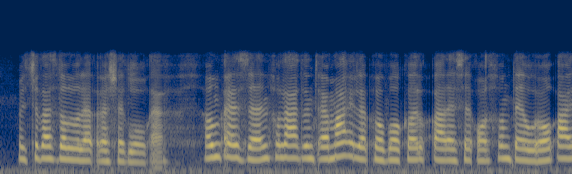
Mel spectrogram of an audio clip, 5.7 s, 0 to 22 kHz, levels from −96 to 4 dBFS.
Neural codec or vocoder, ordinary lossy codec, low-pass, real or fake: autoencoder, 22.05 kHz, a latent of 192 numbers a frame, VITS, trained on many speakers; Opus, 24 kbps; 7.2 kHz; fake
